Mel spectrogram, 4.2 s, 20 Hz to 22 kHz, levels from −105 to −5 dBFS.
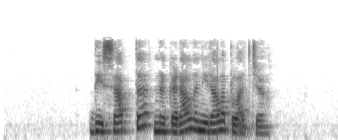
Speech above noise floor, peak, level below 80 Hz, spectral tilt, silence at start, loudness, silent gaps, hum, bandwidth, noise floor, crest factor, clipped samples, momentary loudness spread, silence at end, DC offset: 57 dB; -16 dBFS; -70 dBFS; -5 dB/octave; 1.1 s; -29 LUFS; none; none; 8.2 kHz; -86 dBFS; 16 dB; under 0.1%; 12 LU; 0.9 s; under 0.1%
